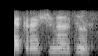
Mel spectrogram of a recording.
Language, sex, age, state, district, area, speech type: Telugu, female, 60+, Andhra Pradesh, Konaseema, rural, conversation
